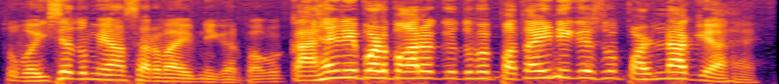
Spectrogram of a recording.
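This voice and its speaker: Coaching teacher guy, high voice, fired up, asks students question after question, dry close sound. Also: very animated, rapid-fire, no room sound. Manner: impassioned, rhetorical questioning; colloquial, addresses students directly. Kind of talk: live online lecture.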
